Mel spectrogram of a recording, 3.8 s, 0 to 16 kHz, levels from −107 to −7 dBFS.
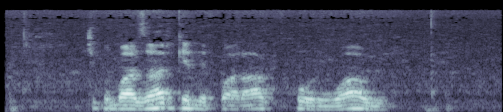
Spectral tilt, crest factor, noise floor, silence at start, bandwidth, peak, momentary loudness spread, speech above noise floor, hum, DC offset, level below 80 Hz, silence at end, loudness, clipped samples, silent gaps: -6.5 dB/octave; 20 dB; -56 dBFS; 0.05 s; 11.5 kHz; -8 dBFS; 16 LU; 30 dB; none; under 0.1%; -62 dBFS; 0.5 s; -26 LUFS; under 0.1%; none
